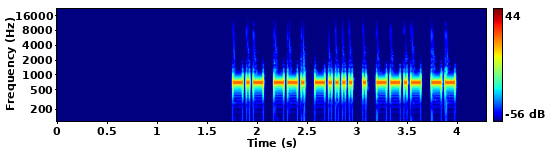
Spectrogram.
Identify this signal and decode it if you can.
Morse code, heard as a keyed tone, about 36 wpm, 700 Hz. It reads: KG6EQM
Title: USA Call Signs - 6 Characters - Repeated 3x - 35wpm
